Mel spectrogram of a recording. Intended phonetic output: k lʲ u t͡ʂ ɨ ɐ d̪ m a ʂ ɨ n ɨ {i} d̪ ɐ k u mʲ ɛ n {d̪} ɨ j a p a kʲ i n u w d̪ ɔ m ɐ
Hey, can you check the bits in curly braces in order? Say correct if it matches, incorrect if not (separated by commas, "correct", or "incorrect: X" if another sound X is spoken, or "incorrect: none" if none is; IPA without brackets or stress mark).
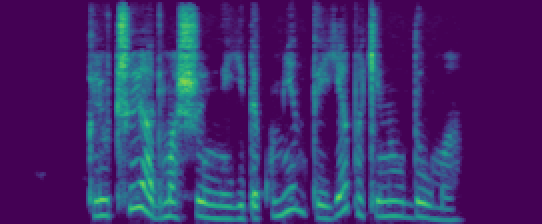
correct, incorrect: t̪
